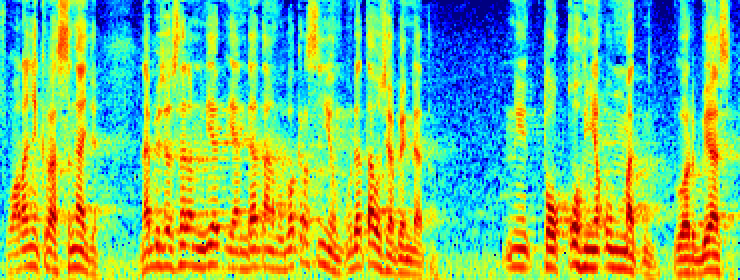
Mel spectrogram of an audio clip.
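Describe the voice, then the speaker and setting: A male preacher telling a story to his congregation in a sermon, with animated delivery. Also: mid-range voice, fast. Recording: echoey hall, faint background noise.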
